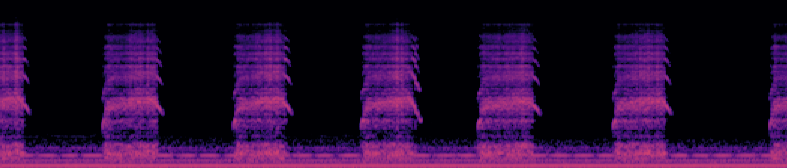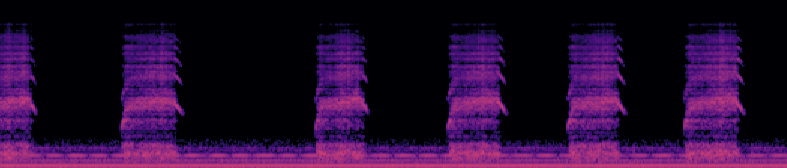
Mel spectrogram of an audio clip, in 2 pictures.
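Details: Wild barn owls, a male bringing a rodent to the female: repeated harsh broadband hissing bursts, roughly one per second in a steady rhythm, over a constant low electrical hum.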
